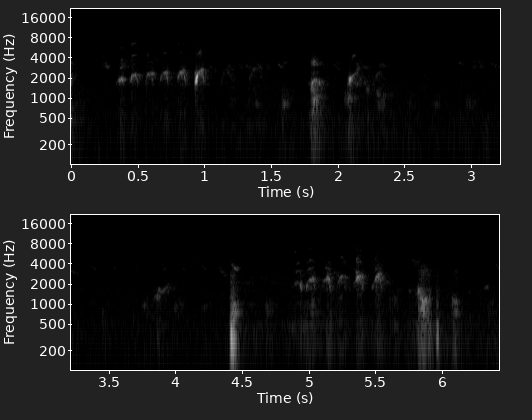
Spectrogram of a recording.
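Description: Cornish chickens and chicks in a barn, scattered soft clucks and high chick peeps in short bursts separated by quiet gaps, fairly faint, no talking.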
